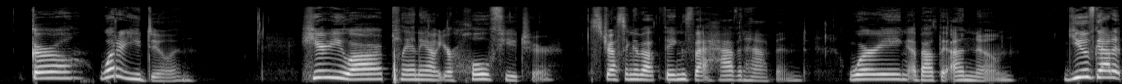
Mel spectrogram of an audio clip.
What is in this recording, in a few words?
monologue recording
